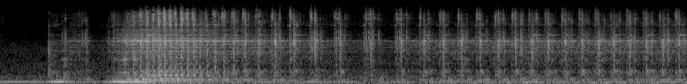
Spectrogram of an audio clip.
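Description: Industrial Juki DDL-8700 sewing machine, not forming stitches, spinning up with a whir and then running in a fast, steady mechanical chatter of rapid needle strokes, close and clear.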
